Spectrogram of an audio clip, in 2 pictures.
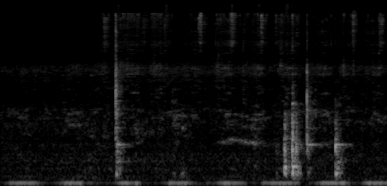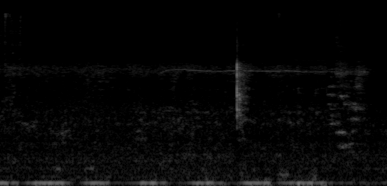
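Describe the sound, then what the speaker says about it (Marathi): Washed rice being dry-roasted in a kadhai: sparse metallic clinks and scrapes of a utensil against the pan, quiet and close, over a steady low background hum. "आपण जे धुवून ठेवले होते तांदूळ ते आता छान भाजून घेऊया"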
